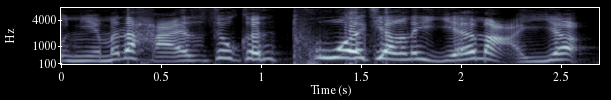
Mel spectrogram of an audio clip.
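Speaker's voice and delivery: usual speaking voice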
